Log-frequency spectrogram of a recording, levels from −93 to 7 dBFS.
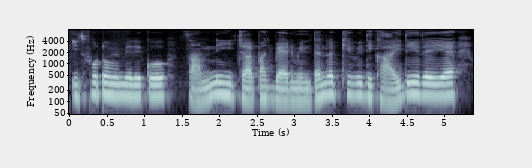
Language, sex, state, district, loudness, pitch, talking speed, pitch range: Hindi, male, Uttar Pradesh, Saharanpur, -16 LUFS, 140 Hz, 175 wpm, 120-155 Hz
